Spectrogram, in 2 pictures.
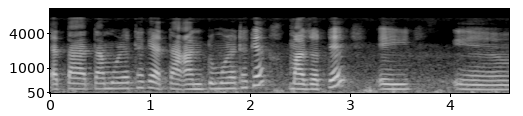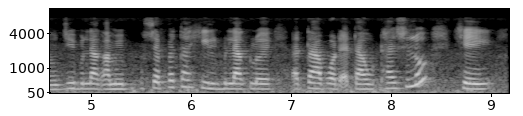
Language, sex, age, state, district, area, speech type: Assamese, female, 45-60, Assam, Sonitpur, urban, spontaneous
